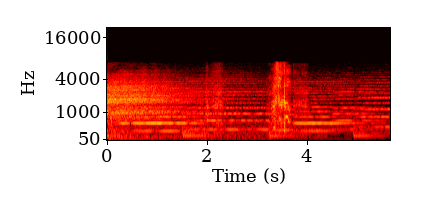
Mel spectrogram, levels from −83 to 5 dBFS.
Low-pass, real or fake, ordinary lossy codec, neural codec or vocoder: 7.2 kHz; real; none; none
